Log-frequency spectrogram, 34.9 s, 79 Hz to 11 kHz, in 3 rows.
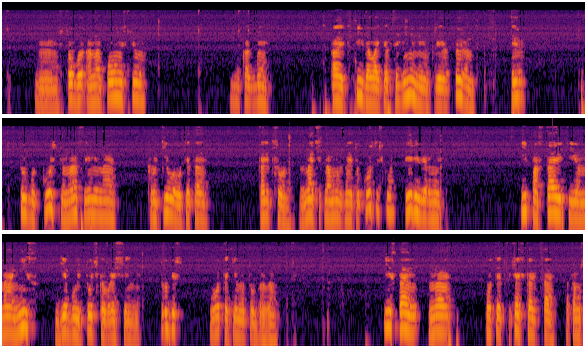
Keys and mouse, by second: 1.1 click, 2.5-3.8 drag, 6.8 alt+p, 10.2 r, 11.5 click, 13.2 g, 19.0 click, 20.3 KP_3, 22.7 r, 25.3 click, 26.5 g, 29.0 click, 29.6 KP_1, 32.1 g, 33.3 click.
